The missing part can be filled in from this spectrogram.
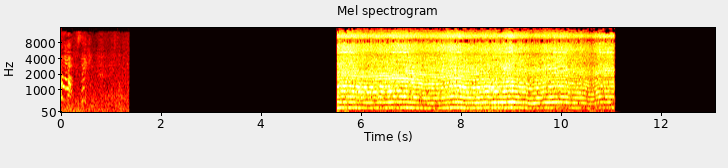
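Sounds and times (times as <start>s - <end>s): small engine buzzing: 5.5s - 11.1s.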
